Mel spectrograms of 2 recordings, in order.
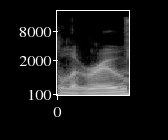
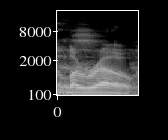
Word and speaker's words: LaRue: You had Florence LaRue. Oh, yeah. Or is it LaRue? It's LaRue, isn't it?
